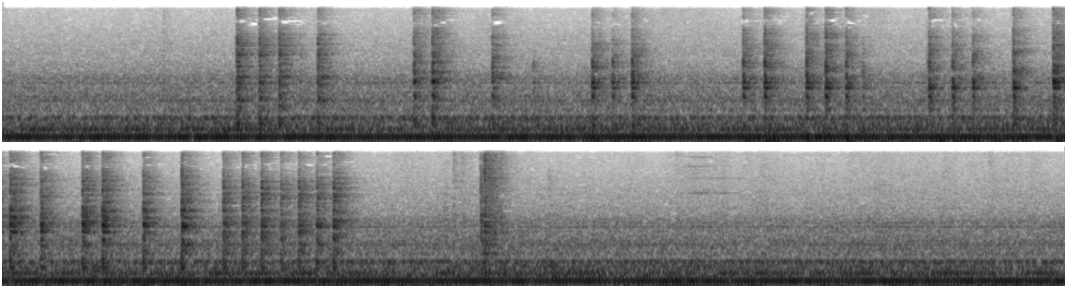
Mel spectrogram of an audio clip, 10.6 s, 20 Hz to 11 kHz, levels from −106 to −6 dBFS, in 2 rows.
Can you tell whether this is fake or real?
real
